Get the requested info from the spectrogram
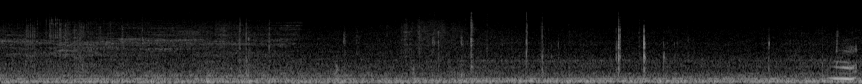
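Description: Car driving slowly, heard from inside the cabin: a steady low engine and tyre rumble. A few sharp clicks come through about halfway in.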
